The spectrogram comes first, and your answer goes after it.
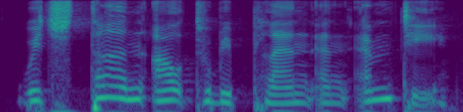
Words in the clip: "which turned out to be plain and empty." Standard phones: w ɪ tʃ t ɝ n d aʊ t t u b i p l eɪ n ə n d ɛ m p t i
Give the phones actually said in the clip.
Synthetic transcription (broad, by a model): w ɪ tʃ t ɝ n aʊ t t u b i p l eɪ n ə n ɛ m p t i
